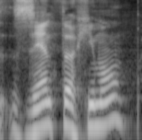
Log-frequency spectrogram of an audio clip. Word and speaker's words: xanthohumol: I have no idea how to pronounce this compound at all. It's xanthohumol, I think. God, there's going to be somebody that's like, I'm in science food right now. You fucking pronounce that wrong.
